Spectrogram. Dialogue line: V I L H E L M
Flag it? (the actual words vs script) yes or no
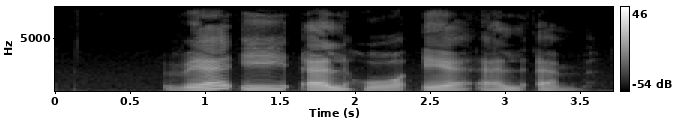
no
